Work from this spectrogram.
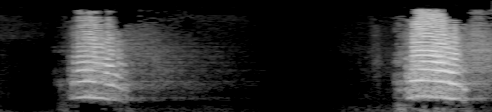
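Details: African elephant giving two short, brassy trumpet bursts about two and a half seconds apart. The second is louder and brighter than the first, with silence between them.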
